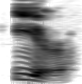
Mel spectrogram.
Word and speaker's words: ir: the extra detail now this is pronounced ear i r so kind of like Iris that's how I think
